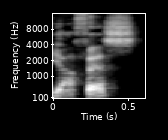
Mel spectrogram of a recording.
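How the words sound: The name ends with an s sound.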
